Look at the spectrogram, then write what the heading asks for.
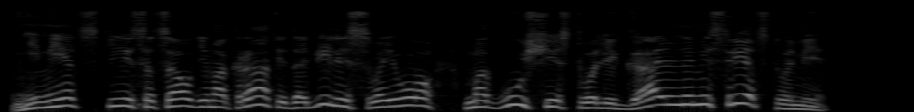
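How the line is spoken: Old man shouting. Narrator (Russian): кричал старый литератор

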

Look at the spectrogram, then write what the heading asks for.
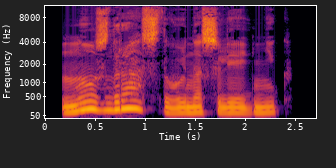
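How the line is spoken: Muffled, hollow voice. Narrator (Russian): глухо произнесла

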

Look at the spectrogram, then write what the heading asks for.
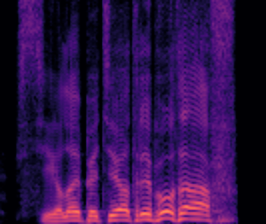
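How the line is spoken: Loud shout. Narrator (Russian): громко крикнул

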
